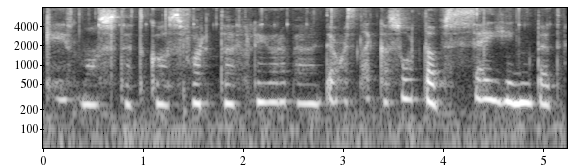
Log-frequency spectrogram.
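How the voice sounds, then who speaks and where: For a whispered ASMR roleplay, a woman portrays a quirky, forgetful vampire lady who brews potions from old-world folk remedies, in a put-on Eastern European accent. Her high voice is breathy and whispery yet dark-toned and level, as she muses forgetfully in slow, halting, rambling mutters. There's slight background noise.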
